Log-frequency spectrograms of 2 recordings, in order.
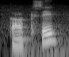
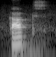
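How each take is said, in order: First: The word is said in full, two syllables. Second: The word is shortened, dropping the final vowel. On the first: This is the standard written language form. "The red one is in standard language" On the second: This is an everyday spoken language form. "The purple and the green are in spoken language"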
